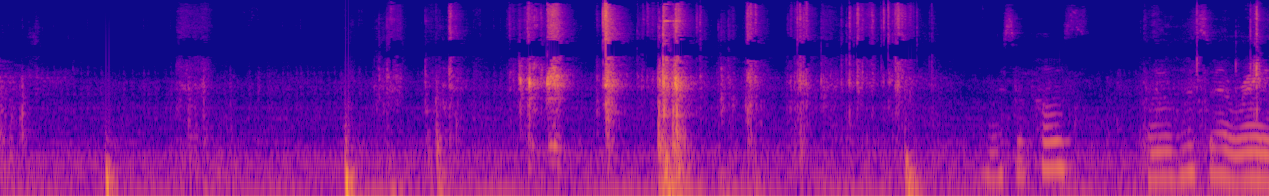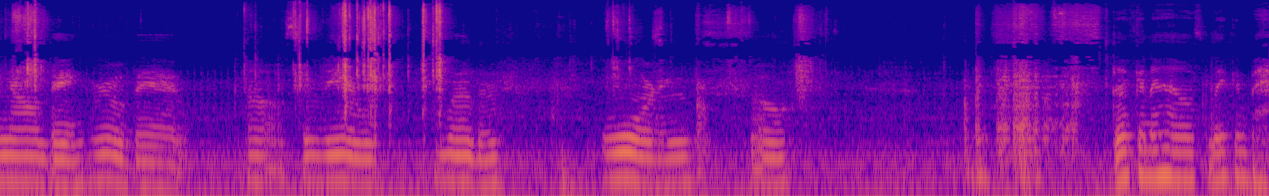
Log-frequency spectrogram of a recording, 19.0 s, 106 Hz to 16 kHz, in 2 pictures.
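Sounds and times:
crackly tearing: 5.6 - 6.8, 11.7 - 12.9
woman speaking: 7.4 - 13.4, 14.0 - 15.6, 17.4 - 19.0.

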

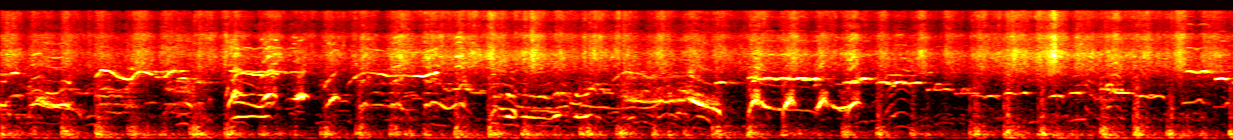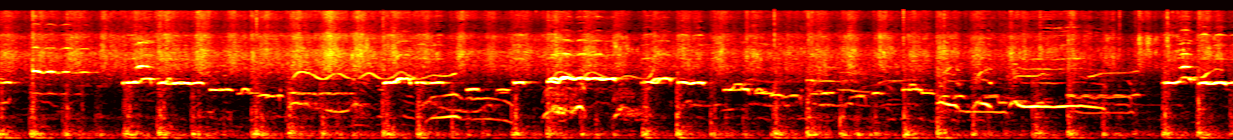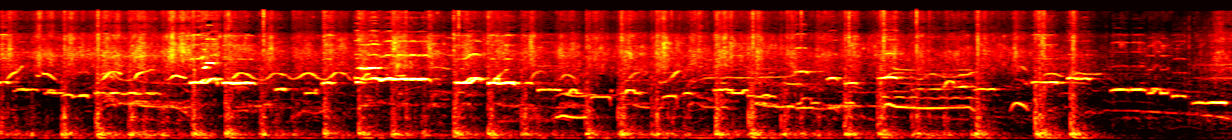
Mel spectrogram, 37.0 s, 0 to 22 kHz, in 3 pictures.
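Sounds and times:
hand drums beating: 0.0 - 35.6
high flute melody: 0.0 - 36.9.

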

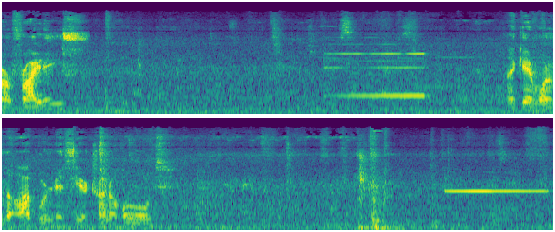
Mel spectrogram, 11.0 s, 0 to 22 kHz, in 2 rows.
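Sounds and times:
streetcar interior rumble: 0.0 - 11.0.

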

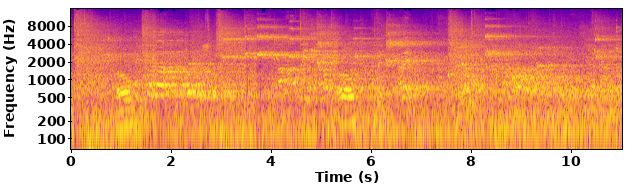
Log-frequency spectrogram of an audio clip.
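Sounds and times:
players' voices: 0.8 - 11.0
court shoes squeaking: 2.3 - 9.0, 10.3 - 11.0.

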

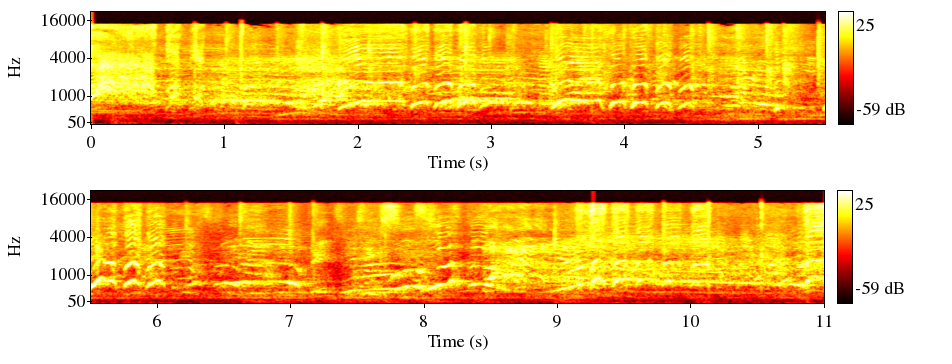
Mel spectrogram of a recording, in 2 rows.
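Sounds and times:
people talking and laughing: 0.0 - 11.0.

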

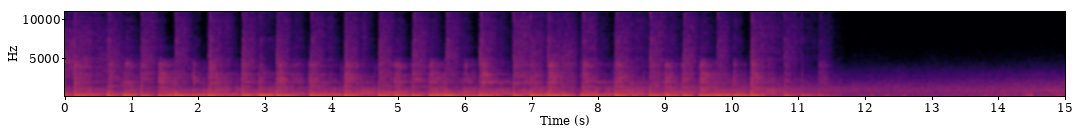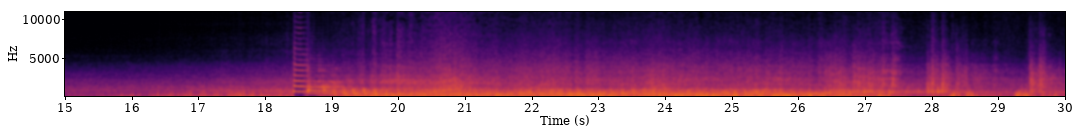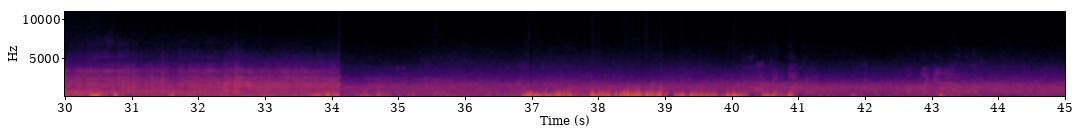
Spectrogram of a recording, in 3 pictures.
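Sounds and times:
diesel train passing: 0.0 - 45.0
train horn blast: 18.4 - 19.8
wheels clattering over rail joints: 19.0 - 34.2.

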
